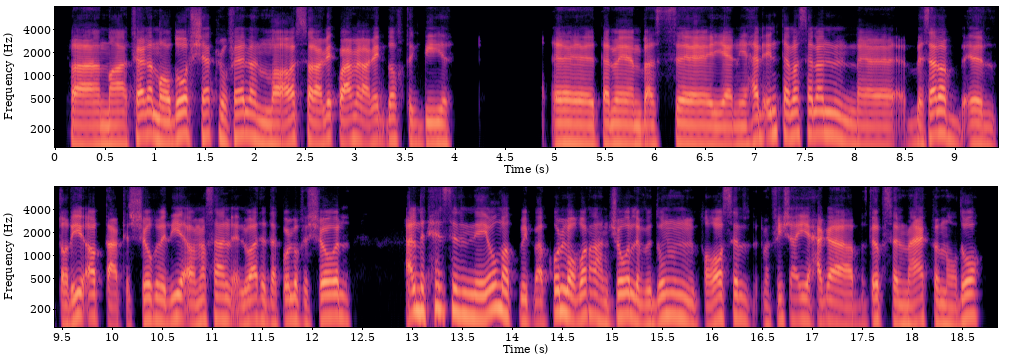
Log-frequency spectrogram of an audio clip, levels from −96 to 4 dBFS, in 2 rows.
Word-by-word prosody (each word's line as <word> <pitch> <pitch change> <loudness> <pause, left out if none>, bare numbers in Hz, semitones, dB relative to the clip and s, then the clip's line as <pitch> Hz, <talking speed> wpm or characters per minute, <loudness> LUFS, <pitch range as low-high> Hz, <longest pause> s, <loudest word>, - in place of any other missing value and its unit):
ف - - 0
ما 115 0 +3
فعلًا 155 +8 +2
موضوع 150 +3 +4
شكله 160 -4 -3
فعلًا 160 +1 +1
مأثر 120 +1 +1
عليك، 150 +5 +1
وعامل 130 +1 +3
عليك 130 +3 +1
ضغط 135 0 -5
كبير، 120 -1 -3 1.0
آآ 115 -1 +3
تمام 115 0 +1
بس 110 +1 -4
يعني 110 -2 +2
هل 140 +5 0
أنت 165 +1 -1
مثلًا 165 -5 0 0.5
بسبب 130 +3 +1
الطريقة 120 - 0
بتاعة 105 -10 -2
الشغل 135 +8 -1
دي 150 +4 0
أو 115 - +1
مثلًا 140 +2 -2
الوقت 135 +5 0
ده 125 -3 -3
كله 135 +5 -2
في 120 - -15
الشغل، 150 +4 +1 0.6
هل 190 - +4
بتحس 195 +1 -1
إن 165 -3 +1
يومك 170 +3 +2
بيبقى 130 -2 -3
كله 175 +5 +2
عبارة 160 +4 0
عن 135 -7 -3
شغل 155 +2 +1
بدون 140 +2 -2
فواصل، 140 +3 -2
ما 110 - -10
فيش 140 +4 -7
أي 140 0 -1
حاجة 125 -4 +1
بتفصل 115 +2 -3
معاك 120 +5 0
في - - -3
الموضوع؟ 130 +8 -1
130 Hz, 160 wpm, -23 LUFS, 115-155 Hz, 1.0 s, موضوع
